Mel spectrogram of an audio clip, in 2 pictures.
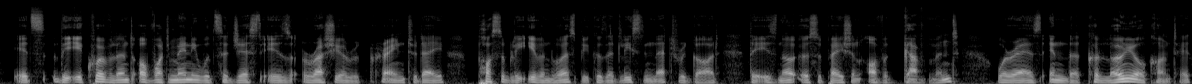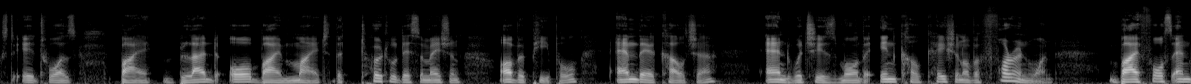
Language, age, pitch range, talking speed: English, 30-49, 90-115 Hz, 160 wpm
